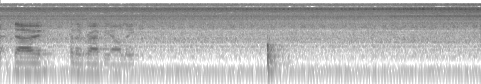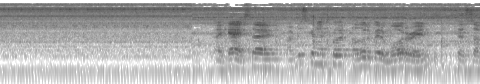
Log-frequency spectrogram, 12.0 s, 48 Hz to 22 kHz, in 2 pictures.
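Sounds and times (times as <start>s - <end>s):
stand mixer motor running: 0.0s - 12.0s
sharp knock: 3.3s - 3.6s.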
